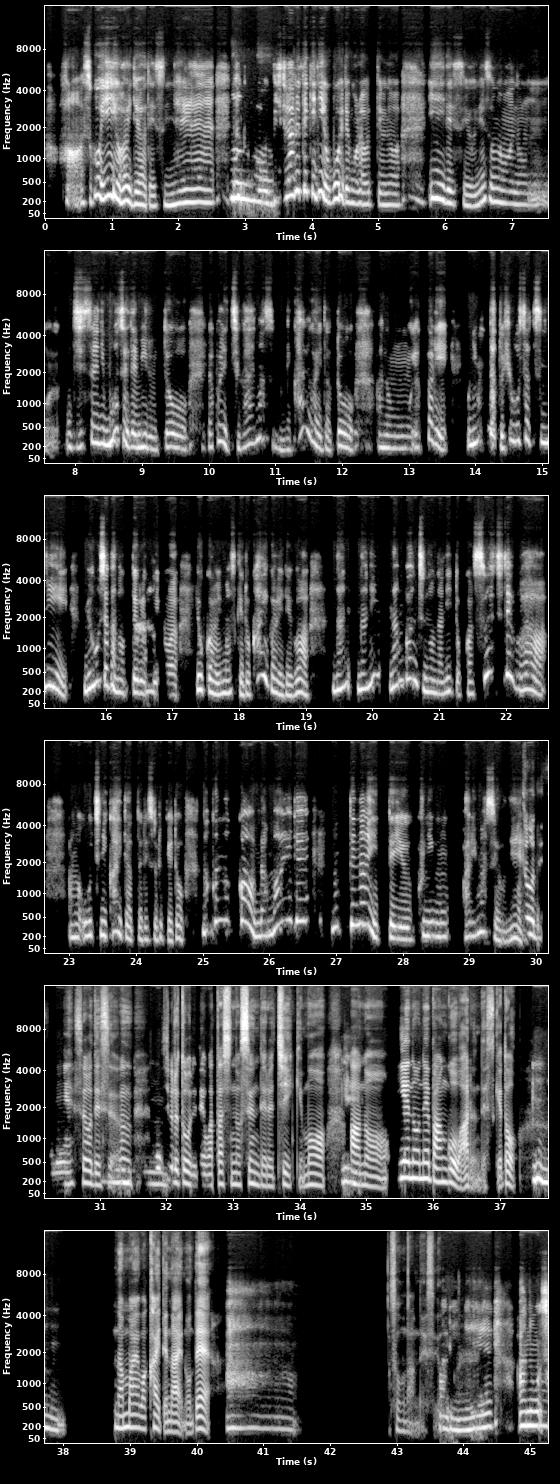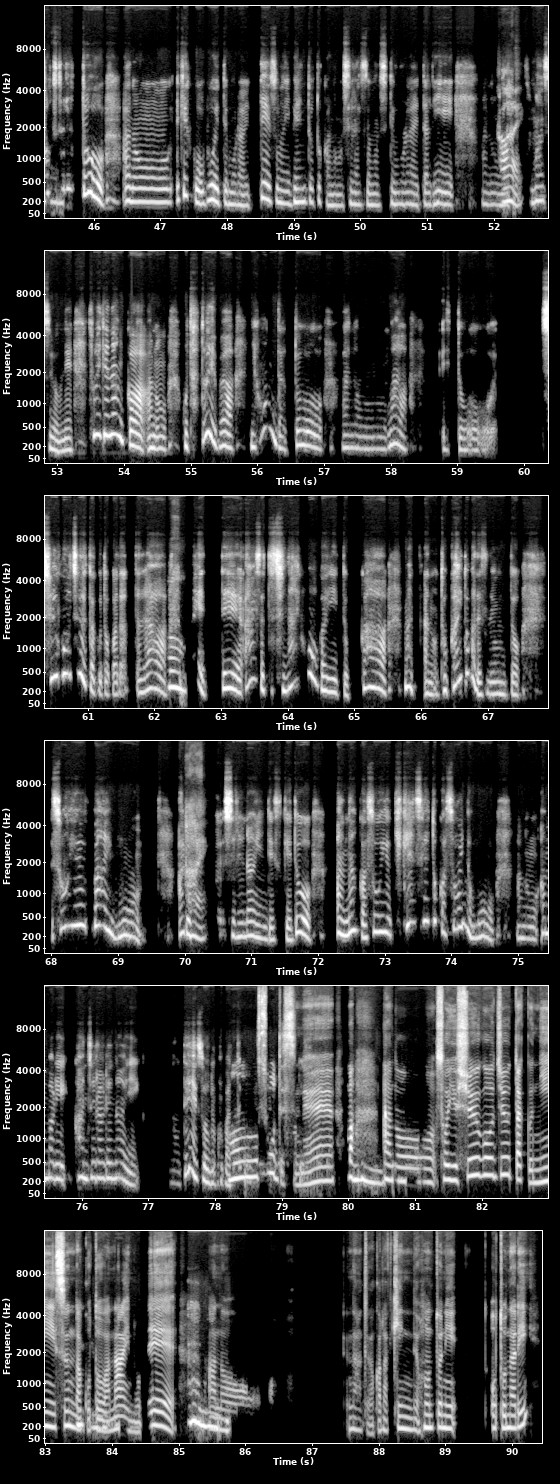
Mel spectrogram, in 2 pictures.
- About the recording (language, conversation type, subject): Japanese, podcast, 新しい地域で人とつながるには、どうすればいいですか？
- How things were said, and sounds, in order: other background noise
